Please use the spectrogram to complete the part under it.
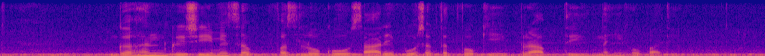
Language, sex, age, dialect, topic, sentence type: Hindi, male, 18-24, Marwari Dhudhari, agriculture, statement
